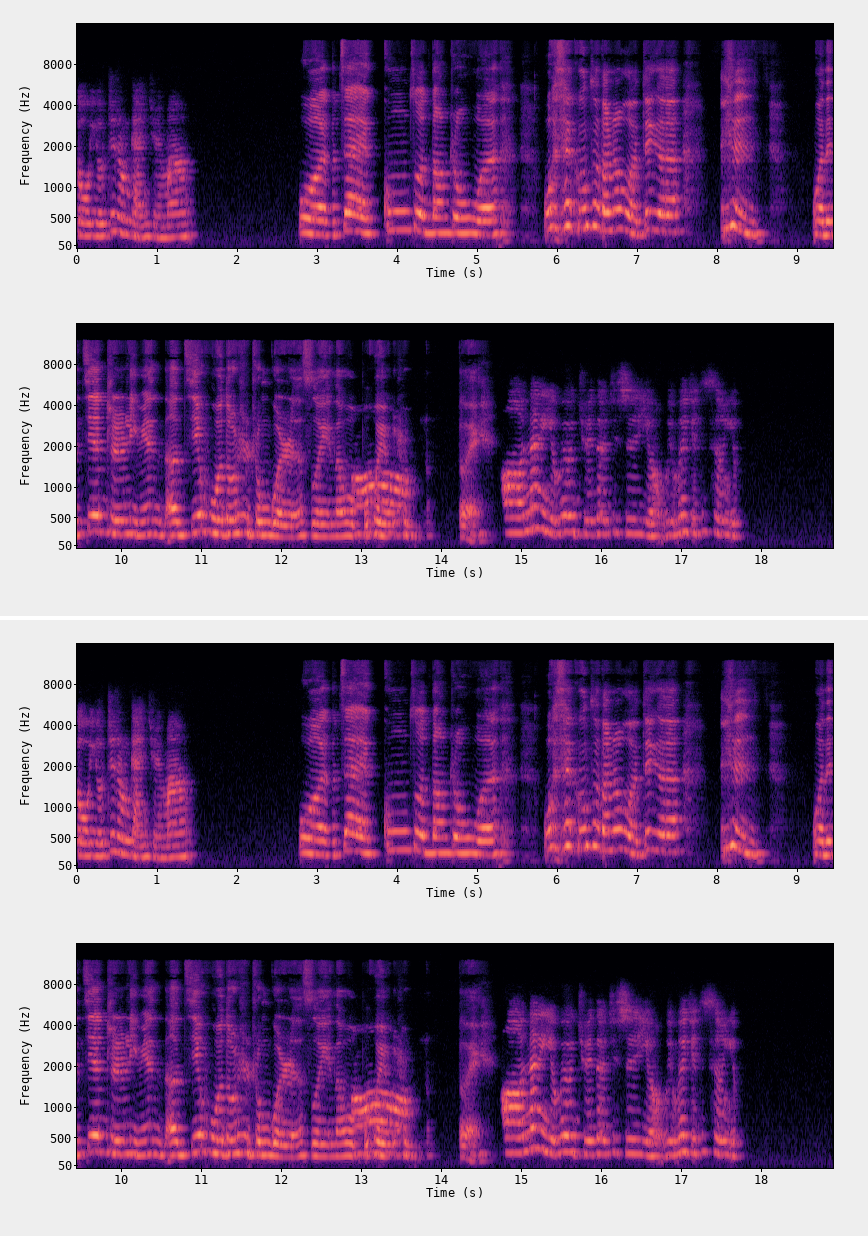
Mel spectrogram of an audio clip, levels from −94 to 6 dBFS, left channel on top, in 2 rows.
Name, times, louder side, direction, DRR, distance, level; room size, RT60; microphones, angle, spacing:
voice 1, 0.0-1.4 12.9-13.7 14.8-17.7, right 3 dB, 75° right, 0.7 m, -28 dB
voice 2, 2.8-5.4 5.8-7.7 8.0-8.6 9.2-13.6 14.2-14.6, left 1 dB, 15° left, 0.4 m, -25 dB
2.5 x 2.2 x 2.5 m
head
